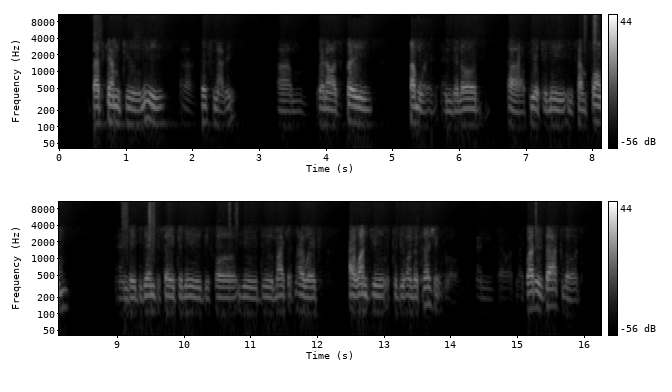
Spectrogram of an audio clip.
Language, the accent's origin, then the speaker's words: English; Stirling, Scotland, United Kingdom; also born or lived in Zimbabwe; I'm in the United Kingdom, yes, and I hail from Scotland, in particular, a city called Stirling. It's between Glasgow and Edinburgh.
